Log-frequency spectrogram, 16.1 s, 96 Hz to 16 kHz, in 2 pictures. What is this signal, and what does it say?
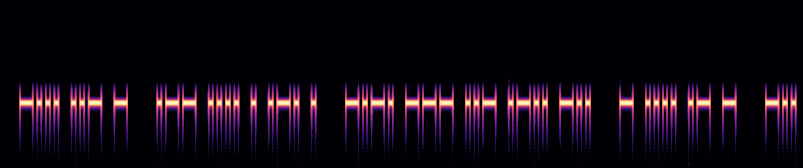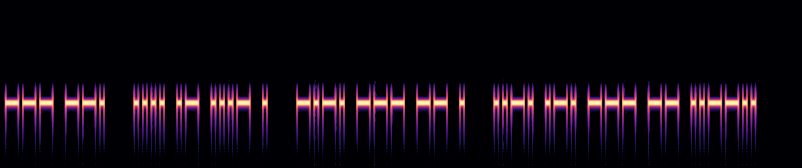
Morse code, heard as a keyed tone, about 27 wpm, 700 Hz. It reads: BUT WHERE COULD THAT DOG HAVE COME FROM?
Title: Sentences from Top 1000 Words - Review Part 2 - 28wpm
